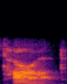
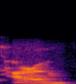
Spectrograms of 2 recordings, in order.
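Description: First: The final T is clearly sounded. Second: The final T is silent. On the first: "pronounce that final T" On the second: "I usually pronounce it Taro"

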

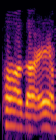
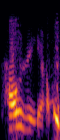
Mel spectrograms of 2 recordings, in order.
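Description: First: The name is split into separate words. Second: The name is run together as one word. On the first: The speaker calls it right. "you was like" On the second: The speaker calls it wrong. "I was pronouncing it as POSIO"

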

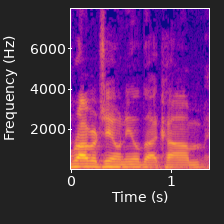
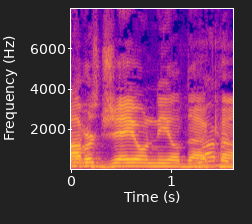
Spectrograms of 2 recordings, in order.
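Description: First: It is said at a quick pace. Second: It is said at a slow pace.

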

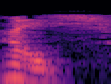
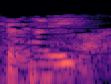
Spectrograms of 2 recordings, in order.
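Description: First: The name ends with an 'sh' sound. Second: The name ends without an 'sh' sound. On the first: The speaker calls it right. "but it's a sh at the end" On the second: The speaker calls it wrong. "I said like Haish"

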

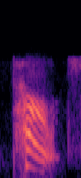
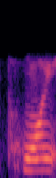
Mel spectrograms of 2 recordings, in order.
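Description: First: It is said like Southern speakers in Atlanta. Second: It is said with a standard pronunciation.

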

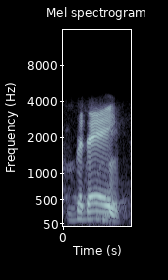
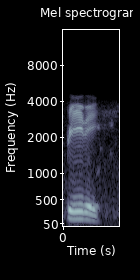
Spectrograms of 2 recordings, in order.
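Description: First: The name sounds like 'bidet', stressed last. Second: The name sounds like 'Beattie', stressed first. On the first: This is how the announcers said it. "Bidet. That was it" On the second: This is not how the announcers said it. "it wasn't Beattie"

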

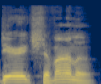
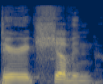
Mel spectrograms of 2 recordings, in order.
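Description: First: The surname is pronounced in an altered way. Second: The surname has its usual pronunciation.

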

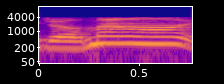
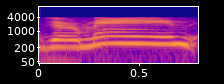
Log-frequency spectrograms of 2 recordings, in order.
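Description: First: The name is pronounced the French way. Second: The name is pronounced the American way. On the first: "I say Jermain" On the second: "the American way of saying it"

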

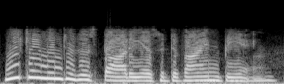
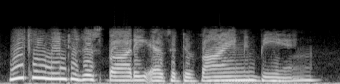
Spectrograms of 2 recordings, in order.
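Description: First: It is spoken at a faster pace. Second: It is spoken at a slower pace.

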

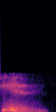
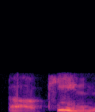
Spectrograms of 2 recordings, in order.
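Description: First: The word begins with a sh sound. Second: The word begins with a k sound. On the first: The speaker calls it right. "It's pronounced shin" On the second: The speaker calls it wrong. "It's not pronounced kin"

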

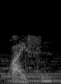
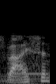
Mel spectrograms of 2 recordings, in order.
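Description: First: The word begins with a W sound. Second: The word begins with a V sound. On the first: The speaker calls it wrong. "and not Weissen" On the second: The speaker calls it right. "spelled with a W and not a V, but it's pronounced Weissen"

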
